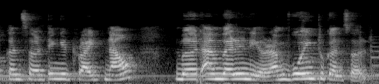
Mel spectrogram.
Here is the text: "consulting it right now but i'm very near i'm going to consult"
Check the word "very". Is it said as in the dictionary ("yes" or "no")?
yes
